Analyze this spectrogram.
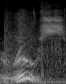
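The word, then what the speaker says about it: Roose: think his name was Roos, because technically, if you think about it, if Moose is spelled M-O-O-S-E and his name is spelled R-O-O-S-E, that would logically make his name Roos.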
